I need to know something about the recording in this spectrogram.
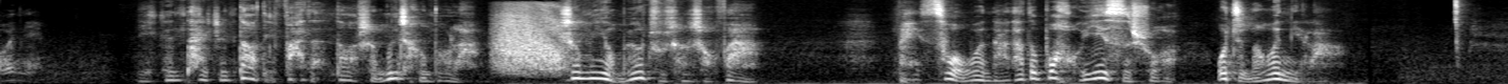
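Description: A middle-aged woman speaks with animation through a phone.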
